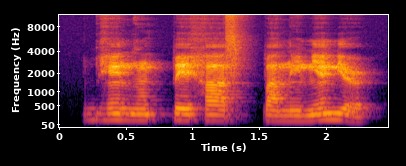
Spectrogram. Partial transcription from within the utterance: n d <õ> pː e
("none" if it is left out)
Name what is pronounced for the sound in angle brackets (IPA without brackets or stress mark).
õ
